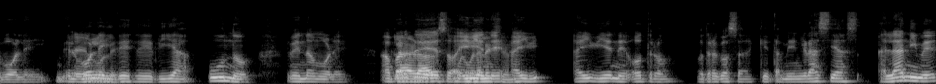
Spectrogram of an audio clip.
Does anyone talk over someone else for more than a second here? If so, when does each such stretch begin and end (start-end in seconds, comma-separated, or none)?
3.9-5.3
